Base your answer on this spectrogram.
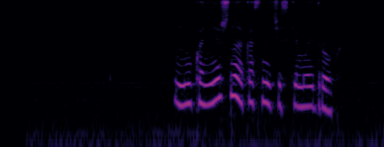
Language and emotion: Russian, neutral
